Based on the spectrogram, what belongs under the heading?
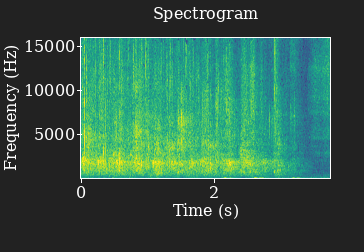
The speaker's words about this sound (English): Well, y'all encourage Seth and give him a round of applause.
